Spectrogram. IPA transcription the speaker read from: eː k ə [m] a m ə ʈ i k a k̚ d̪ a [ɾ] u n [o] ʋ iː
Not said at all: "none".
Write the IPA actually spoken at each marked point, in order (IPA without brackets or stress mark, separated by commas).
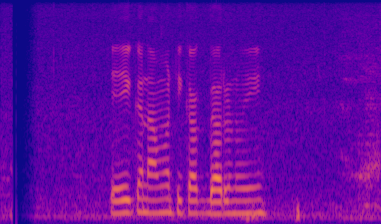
n, ɾ, u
